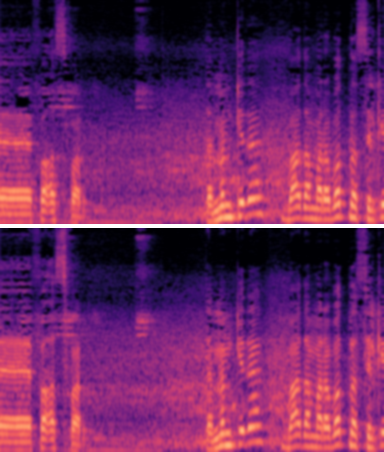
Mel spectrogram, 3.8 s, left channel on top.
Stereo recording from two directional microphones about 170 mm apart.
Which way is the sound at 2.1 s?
5° left (ahead or behind).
